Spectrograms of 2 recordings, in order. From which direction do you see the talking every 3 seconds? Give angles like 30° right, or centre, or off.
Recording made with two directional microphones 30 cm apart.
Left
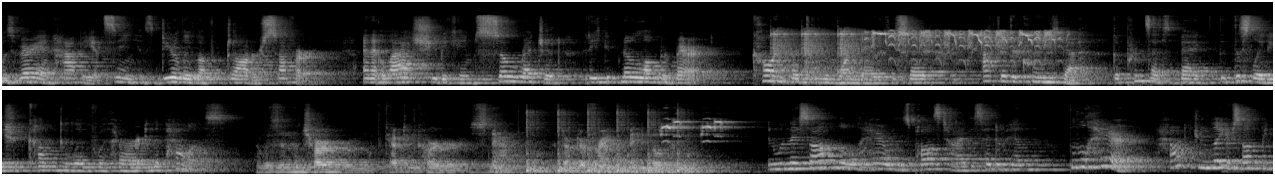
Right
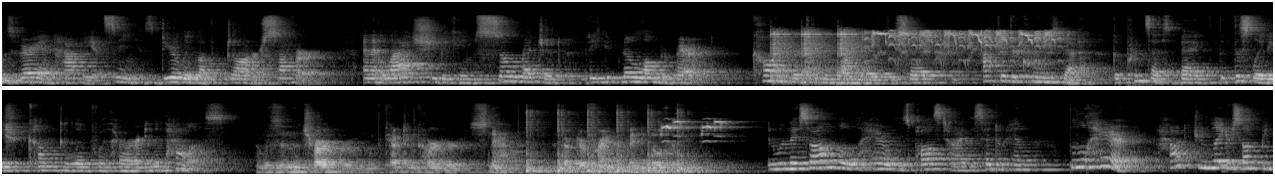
30° left, 30° left, 30° left, 10° left, centre, 10° right, 10° right, 10° right, 10° right.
